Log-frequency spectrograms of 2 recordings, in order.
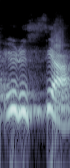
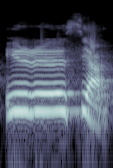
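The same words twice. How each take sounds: First: Said in the usual way. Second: ईर्ष्या with the ई drawn out slowly; long vowel stretched. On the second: Shown as a demonstration. Teacher showing students the long ई, stretching ईर्ष्या slowly. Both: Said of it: "ईर लंबा जा रहा है".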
